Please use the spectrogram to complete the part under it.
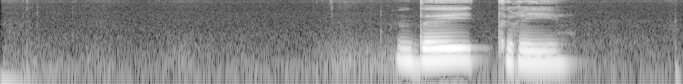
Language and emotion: Russian, neutral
